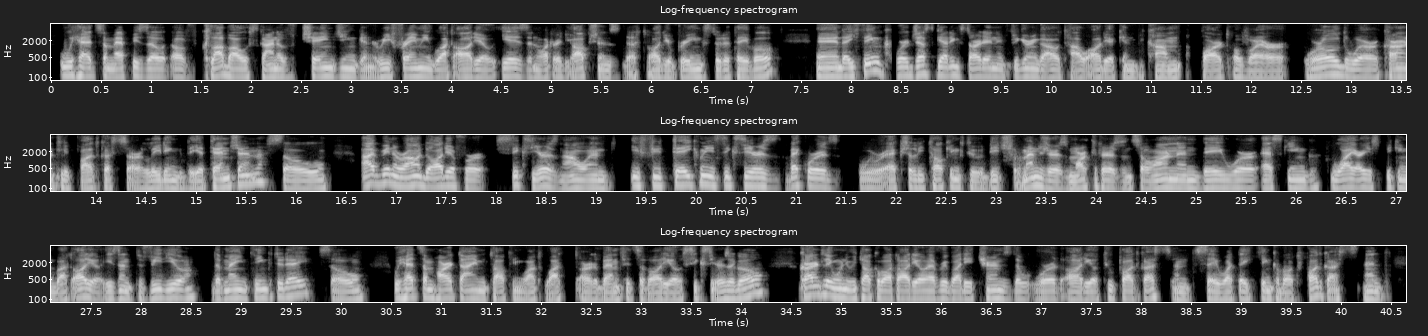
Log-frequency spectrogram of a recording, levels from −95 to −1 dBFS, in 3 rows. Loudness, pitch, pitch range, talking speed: -23 LUFS, 100 Hz, 95-115 Hz, 195 wpm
